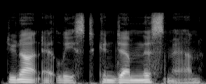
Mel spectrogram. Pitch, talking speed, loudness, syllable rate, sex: 95 Hz, 205 wpm, -18 LUFS, 4.1 syllables/s, male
